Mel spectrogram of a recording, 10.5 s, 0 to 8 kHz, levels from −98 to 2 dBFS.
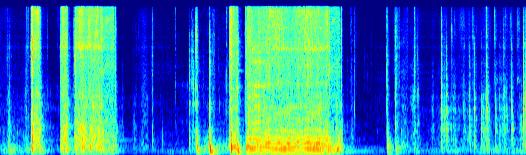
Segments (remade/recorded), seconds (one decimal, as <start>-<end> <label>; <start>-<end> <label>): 0.0-3.4 remade; 3.4-7.5 recorded; 7.5-10.5 remade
